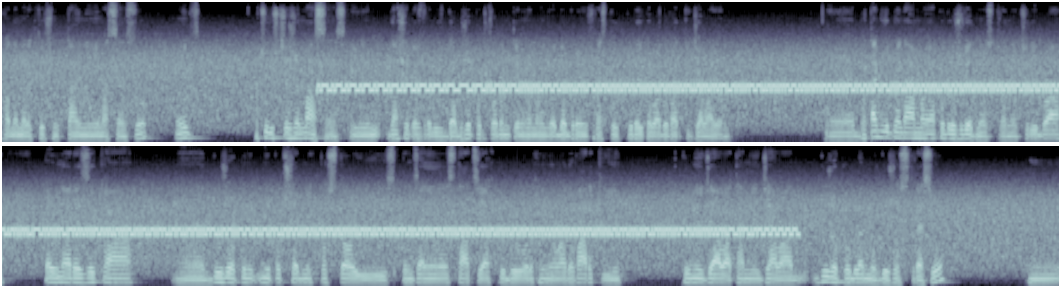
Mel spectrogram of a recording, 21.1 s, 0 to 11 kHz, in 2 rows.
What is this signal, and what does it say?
NAVTEX (SITOR-B), 100 baud, 170 Hz shift, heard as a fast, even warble, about 1360 Hz centre, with radio static and speech in Polish. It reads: PAR AILLEURS, JEAN-CLAUDE MILNER A PARTICIPE AUX TRAVAUX DE LECOLE FREUDIENNE DE PARIS.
